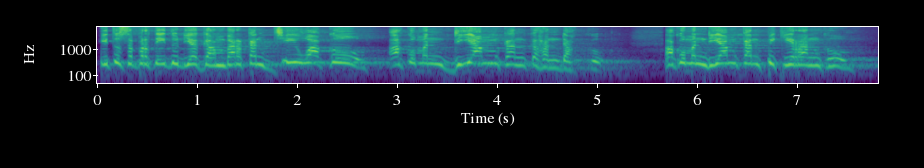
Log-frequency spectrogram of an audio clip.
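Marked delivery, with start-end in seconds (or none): 2.9-7.7 slow fervent declaration. Acted. Preacher stills his own soul.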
